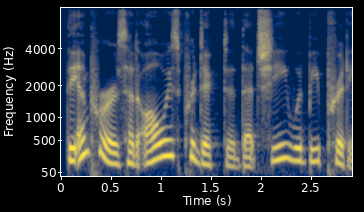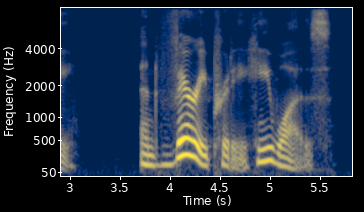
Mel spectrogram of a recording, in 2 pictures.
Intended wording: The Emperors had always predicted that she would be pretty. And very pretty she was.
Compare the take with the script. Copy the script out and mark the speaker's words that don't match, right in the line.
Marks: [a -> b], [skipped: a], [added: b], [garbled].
The Emperors had always predicted that she would be pretty. And very pretty [she -> he] was.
